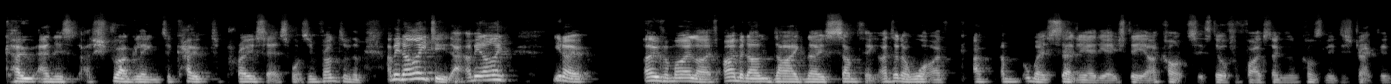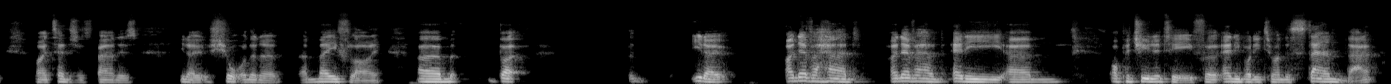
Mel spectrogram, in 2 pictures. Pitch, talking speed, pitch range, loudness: 125 Hz, 170 wpm, 110-140 Hz, -21 LUFS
